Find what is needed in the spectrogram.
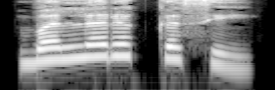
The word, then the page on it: ಬಲರಕ್ಕಸಿ: bala rakkasi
